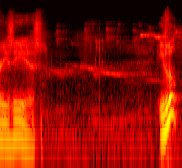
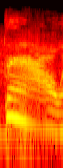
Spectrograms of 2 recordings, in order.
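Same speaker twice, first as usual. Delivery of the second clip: louder engine growl imitation; car growl; 5 semitones higher, 6 dB louder than usual. A narrator's reading. The car roaring past Blinky, loud growl. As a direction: make the car roar past.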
